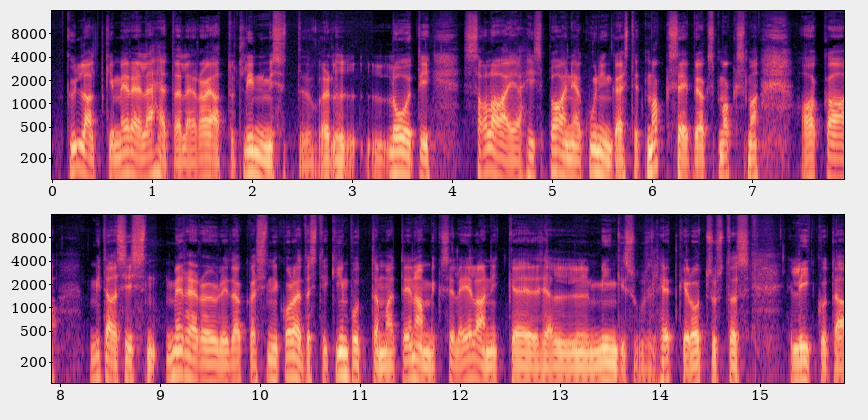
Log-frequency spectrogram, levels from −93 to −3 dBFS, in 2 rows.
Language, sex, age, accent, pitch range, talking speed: English, male, 50-69, Finnish, 90-110 Hz, 115 wpm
